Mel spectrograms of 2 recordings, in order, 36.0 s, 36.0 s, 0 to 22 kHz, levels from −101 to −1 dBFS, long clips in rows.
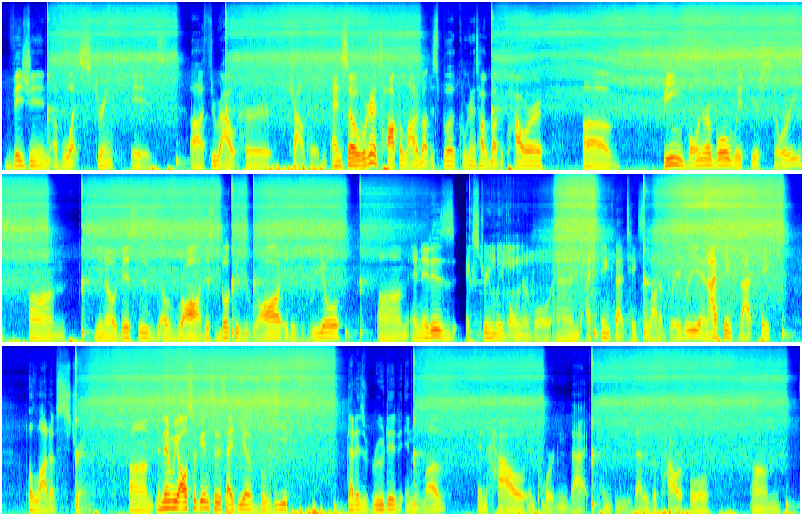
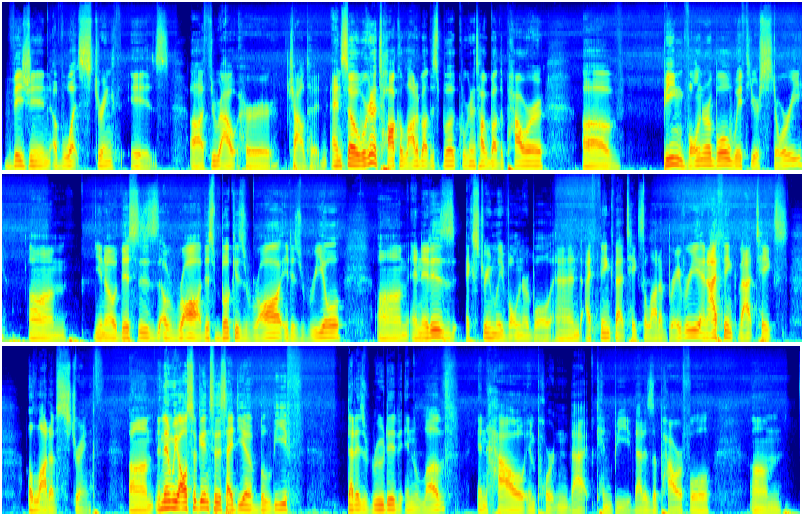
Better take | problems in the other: second | hiss; loud; throughout; 1 dB below the speech; faint in the second

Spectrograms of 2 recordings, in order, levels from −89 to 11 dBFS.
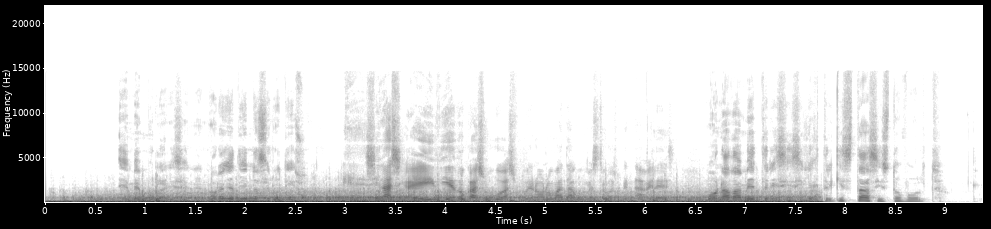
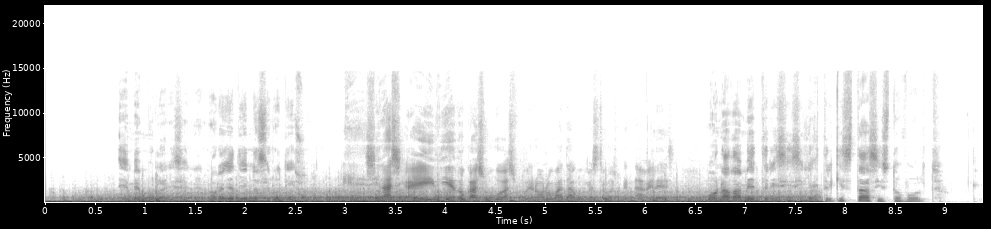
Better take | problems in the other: neither | low rumble; loud; until 8 s; as loud as the speech; the same in both

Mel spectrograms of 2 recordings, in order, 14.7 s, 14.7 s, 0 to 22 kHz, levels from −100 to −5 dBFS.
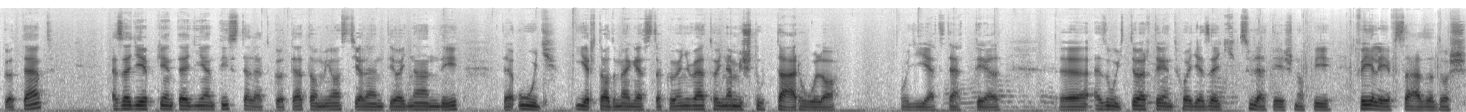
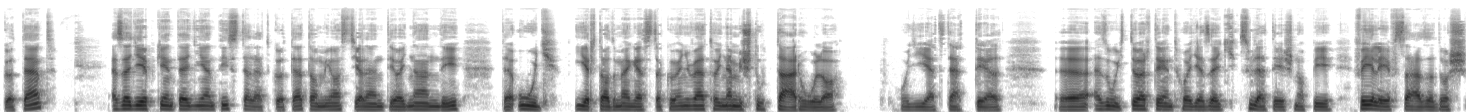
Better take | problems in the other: second | crowd noise; faint; throughout; 25 dB below the speech

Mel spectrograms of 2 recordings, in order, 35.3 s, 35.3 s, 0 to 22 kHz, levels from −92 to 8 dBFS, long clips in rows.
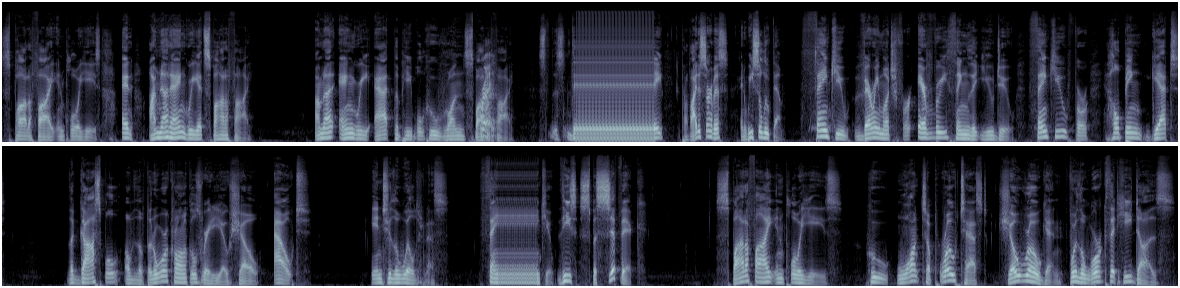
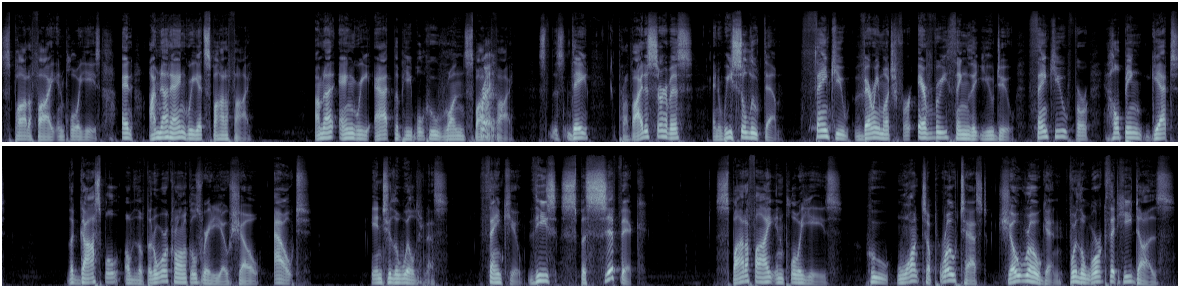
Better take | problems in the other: second | audio freezing; at 8.5 s for 1 s and at 25 s for 0.5 s

